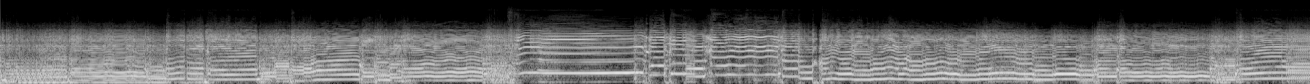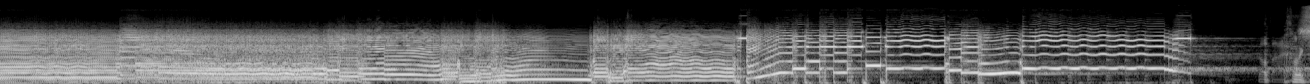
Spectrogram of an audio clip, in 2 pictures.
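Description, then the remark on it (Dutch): A loud electric guitar runs through a Scott McKeon fuzz pedal, playing bending, sliding notes and sustained lines that turn into high-pitched squeals toward the end, then cut off abruptly. “Dan heb ik ook nog een Scott McKeon fuzz. Ja. En die gebruik ik echt eh, voor hele vieze dingen.”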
